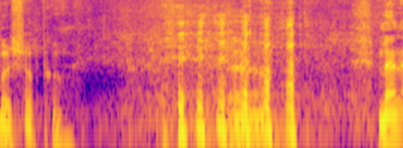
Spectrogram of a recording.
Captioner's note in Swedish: publiken skrattar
